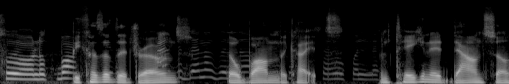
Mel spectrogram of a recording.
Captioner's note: through translator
